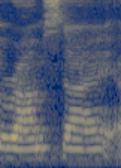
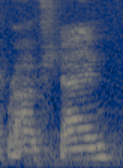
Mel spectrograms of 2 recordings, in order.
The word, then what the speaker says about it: Rammstein: Of course, I know the Rammstein. Rammstein. – Yeah. – I don't know how to say it very well. – Stein is appropriate.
